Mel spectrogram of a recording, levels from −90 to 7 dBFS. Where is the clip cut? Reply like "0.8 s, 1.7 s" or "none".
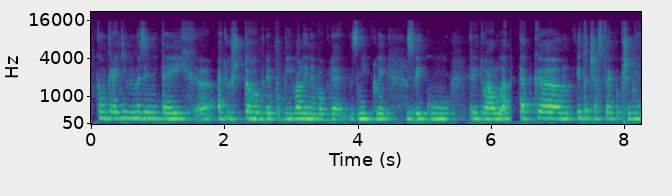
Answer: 4.7 s, 6.3 s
